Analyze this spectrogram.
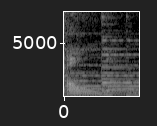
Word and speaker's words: Aum: An Aum, pronounced Om. It's a Hindu thing.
